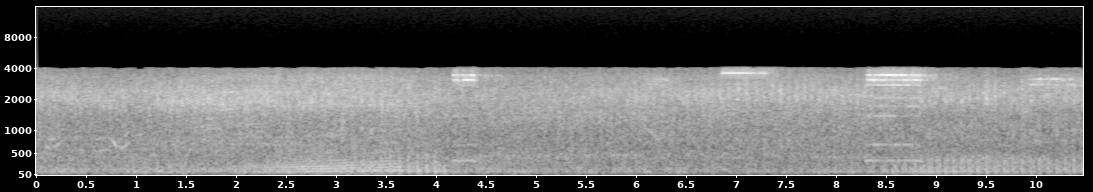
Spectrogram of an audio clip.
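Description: Road traffic with motor vehicles: an engine rising in pitch about two to four seconds in, and short horn toots a few times.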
